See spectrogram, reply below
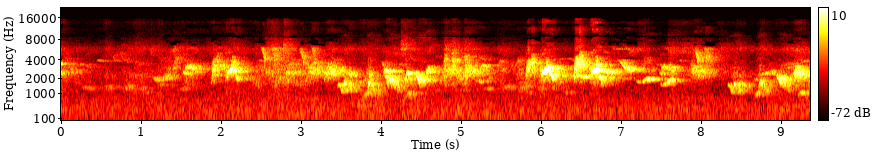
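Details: Red-whiskered bulbuls in a large breeding aviary on a farm in Phetchaburi, Thailand, chatter in bright, overlapping whistled and chirpy phrases, several birds at once, bursts coming irregularly about every half second.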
